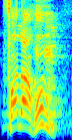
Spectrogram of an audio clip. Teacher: اب دیکھیں فَلَهُمْ کی ابتدا جس حرف سے ہو رہی ہے وہ بھی حرف شفوی, انتہا جس حرف پر ہو رہی ہے وہ بھی, کیونکہ ابتدا فا سے ہو رہی ہے فا بھی حرف شفوی, انتہا میم پر ہو رہی ہے وہ بھی حروف شفوی میں سے ہے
